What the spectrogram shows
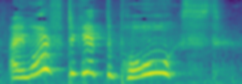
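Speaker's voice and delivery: put-on Geordie accent. Trying out accents with the others, the speaker says a line in a Geordie accent.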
